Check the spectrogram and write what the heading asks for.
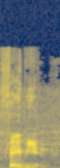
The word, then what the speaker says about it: Fabian: Another Yami-Yugi, Fabian, rhymes with Damien, which is my name.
